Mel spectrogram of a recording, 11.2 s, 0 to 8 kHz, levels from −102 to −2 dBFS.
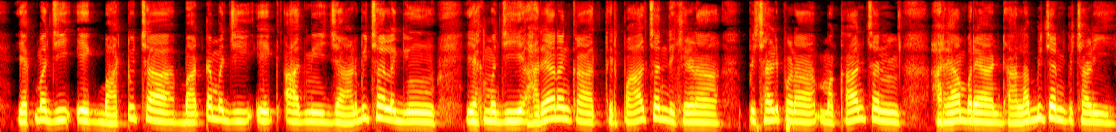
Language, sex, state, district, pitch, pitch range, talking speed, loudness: Kumaoni, male, Uttarakhand, Uttarkashi, 170 Hz, 155-185 Hz, 180 wpm, -17 LUFS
